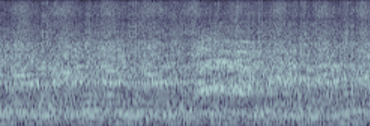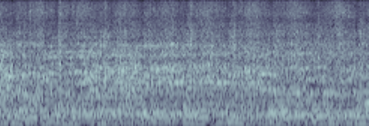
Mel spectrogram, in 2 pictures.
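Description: Pow wow drum group singing over a steady drumbeat for a jingle dress song, with the metal cones on the dancers' dresses jingling.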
